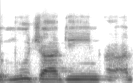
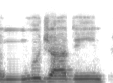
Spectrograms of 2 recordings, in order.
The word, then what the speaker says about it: Mujahideen: we helped build up the Mujahideen. I'm pronouncing that wrong, but You got we it helped right. build. Oh, I did get it right. Okay, perfect. So we helped build up the Mujahideen.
